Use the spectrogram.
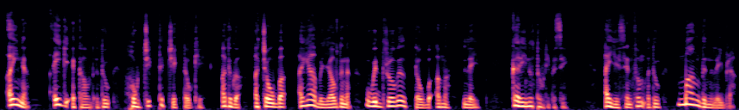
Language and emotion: Manipuri, fearful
